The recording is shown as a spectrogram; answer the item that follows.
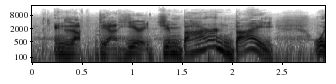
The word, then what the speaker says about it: Jimbaran: up down here at Jimbaran Bay or Jimbaran as the locals would say. Those A's are pronounced with a ah sound, Jimbaran.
